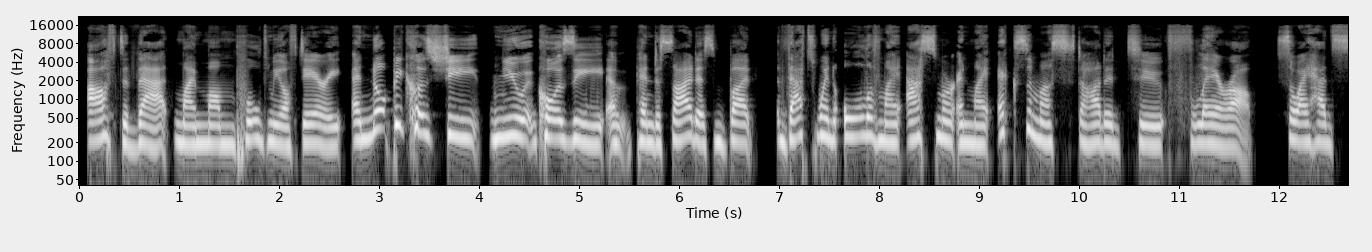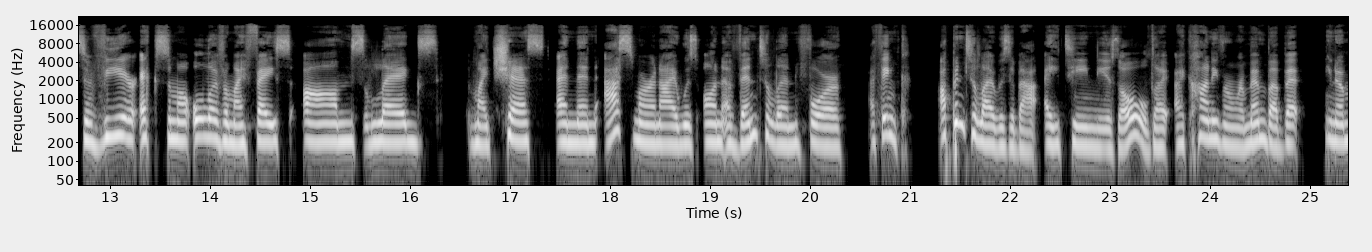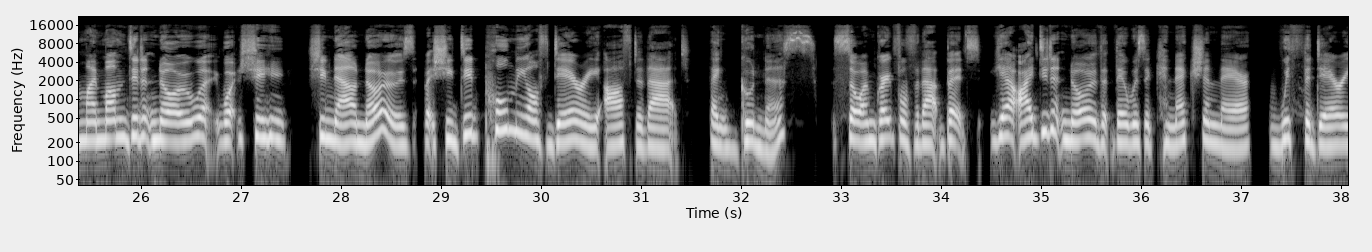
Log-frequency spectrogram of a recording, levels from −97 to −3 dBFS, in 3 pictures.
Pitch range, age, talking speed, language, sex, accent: 185-225 Hz, 20-39, 175 wpm, English, female, Australian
